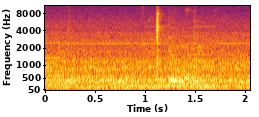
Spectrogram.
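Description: Low room noise with a single sharp click a little over a second in, a fingertip tapping a tablet touchscreen.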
